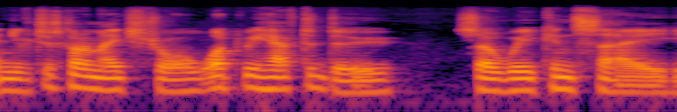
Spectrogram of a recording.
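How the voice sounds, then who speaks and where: Fairly low-pitched male speech in an Australian accent with fairly even intonation. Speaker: theology professor. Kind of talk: interview conversation.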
